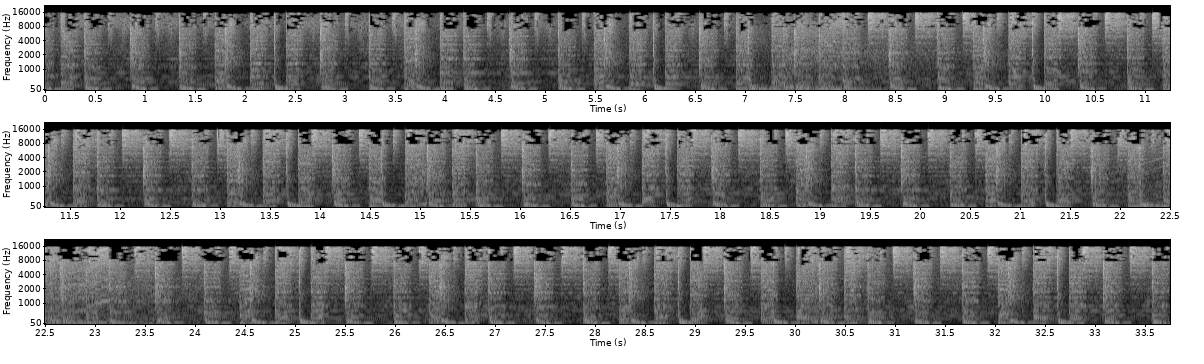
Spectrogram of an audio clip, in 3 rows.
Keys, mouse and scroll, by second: 0.3 click, 1.4 alt+scroll up 1, 2.0 space, 2.2 click, 2.3 space, 4.0 click, 4.2 space, 5.0 super+[, 5.6 click, 6.1 right click, 10.6 click, 11.9 right click, 13.8 click, 15.2 right click, 17.0 click, 18.2 right click, 20.8 click, 22.8 click, 23.4 scroll up 1, 24.1 scroll down 1, 26.2 scroll up 1, 27.0 scroll down 1, 28.6 click, 30.3 Down, 31.5 click, 31.8 Down, 32.5 click, 33.1 scroll up 1.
